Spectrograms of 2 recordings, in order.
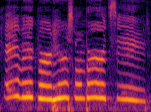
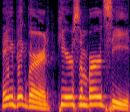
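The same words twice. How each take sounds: First: It is said shakily and nervously. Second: It is said smoothly and confidently.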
